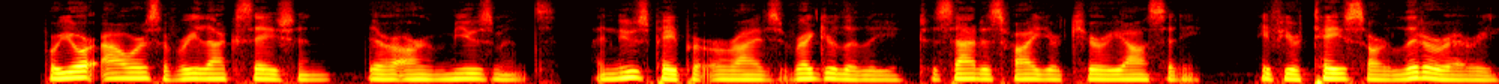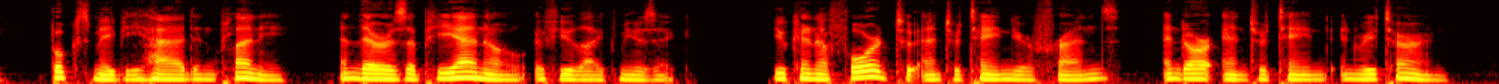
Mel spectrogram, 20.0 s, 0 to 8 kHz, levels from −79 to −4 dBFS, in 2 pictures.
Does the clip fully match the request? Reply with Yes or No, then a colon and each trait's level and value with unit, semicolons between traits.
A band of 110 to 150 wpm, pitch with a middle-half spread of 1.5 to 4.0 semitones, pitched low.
Yes: average, 145 wpm; narrow, 2.5 semitones; low, 125 Hz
